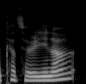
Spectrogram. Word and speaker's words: Caterina: I am Caterina.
